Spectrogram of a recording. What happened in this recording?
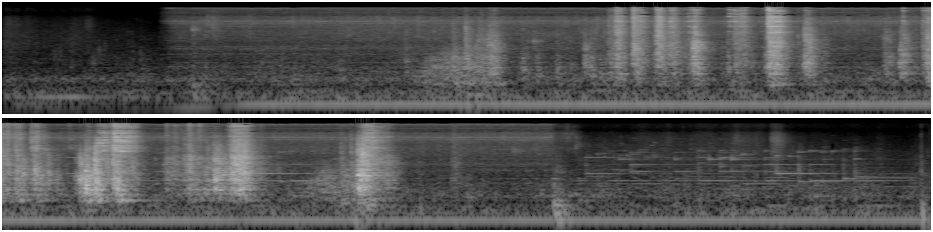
I was doing the dishes - the water was running and I was putting away the cuttlery into the drawer when the phone suddenly started ringing.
